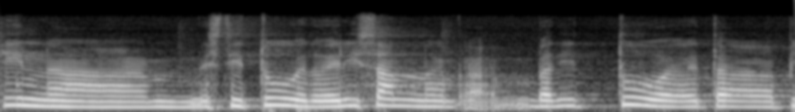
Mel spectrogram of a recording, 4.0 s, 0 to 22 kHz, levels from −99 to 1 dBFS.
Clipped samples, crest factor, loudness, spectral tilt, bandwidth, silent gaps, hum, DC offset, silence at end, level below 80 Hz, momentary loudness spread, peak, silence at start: under 0.1%; 14 dB; -16 LUFS; -8.5 dB/octave; 11.5 kHz; none; none; under 0.1%; 0 s; -52 dBFS; 6 LU; 0 dBFS; 0 s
